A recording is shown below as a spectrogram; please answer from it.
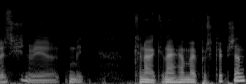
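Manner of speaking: very quiet, low, indistinct mumble. Acting out the speaker's own embarrassed request, mumbled real quiet. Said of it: "I just have to mumble it. ... Like real quiet".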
